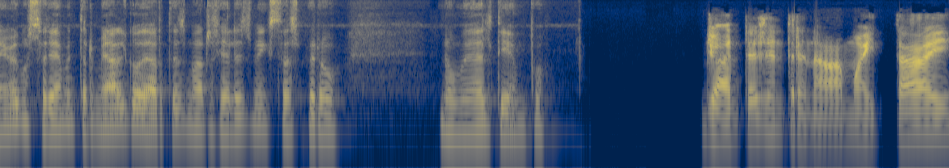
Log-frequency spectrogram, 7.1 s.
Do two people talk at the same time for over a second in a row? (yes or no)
no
